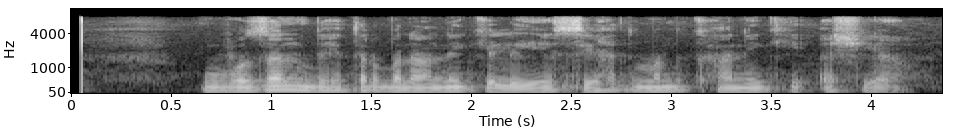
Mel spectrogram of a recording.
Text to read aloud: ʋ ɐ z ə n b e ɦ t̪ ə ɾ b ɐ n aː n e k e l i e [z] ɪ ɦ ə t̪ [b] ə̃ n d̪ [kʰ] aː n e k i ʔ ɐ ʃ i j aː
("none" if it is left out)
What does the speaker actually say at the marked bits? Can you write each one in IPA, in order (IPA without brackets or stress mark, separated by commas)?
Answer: s, m, kʰ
